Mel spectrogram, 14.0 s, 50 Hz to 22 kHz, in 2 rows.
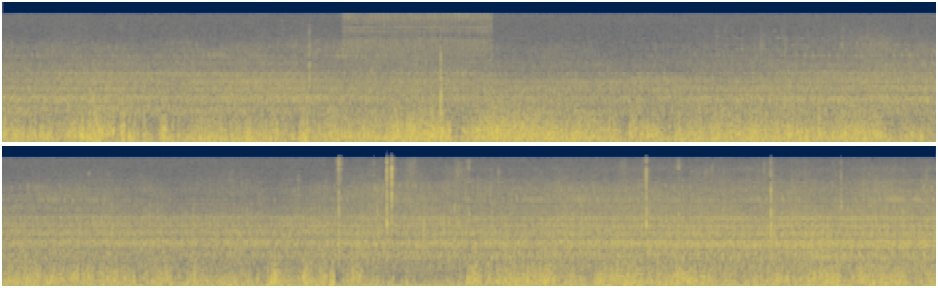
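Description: Fendt 303 tractor's diesel engine running steadily under load while pulling a Claas Liner 2700 rotary rake through cut grass, with wind rumbling on the microphone.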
